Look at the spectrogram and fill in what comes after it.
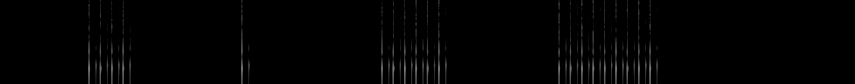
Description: Pulse dialling, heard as clicks on a phone line, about 9 pulses a second. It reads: 4 1 6 9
